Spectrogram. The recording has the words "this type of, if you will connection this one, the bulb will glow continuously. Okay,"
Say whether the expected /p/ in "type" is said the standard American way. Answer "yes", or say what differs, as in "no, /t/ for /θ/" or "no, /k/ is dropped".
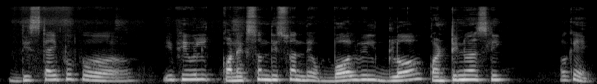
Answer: yes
